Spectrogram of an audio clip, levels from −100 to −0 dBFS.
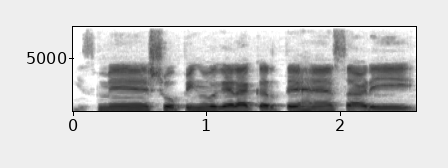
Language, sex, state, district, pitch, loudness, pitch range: Hindi, male, Bihar, Jahanabad, 160 Hz, -17 LUFS, 155-160 Hz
